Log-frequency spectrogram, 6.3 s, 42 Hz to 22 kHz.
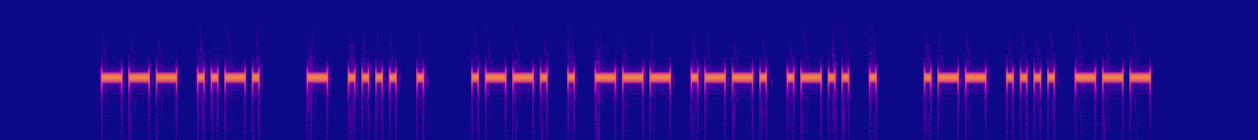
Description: Morse code, heard as a keyed tone, about 45 wpm, 700 Hz. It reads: OF THE PEOPLE WHO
